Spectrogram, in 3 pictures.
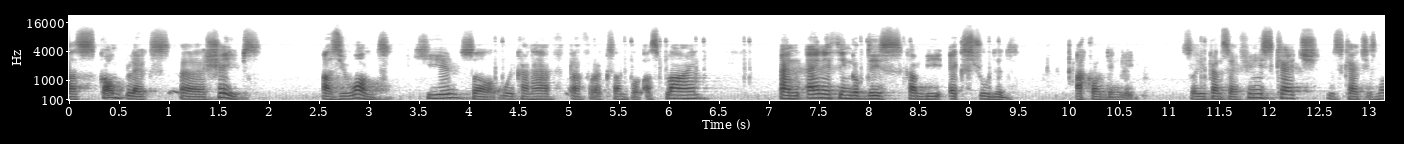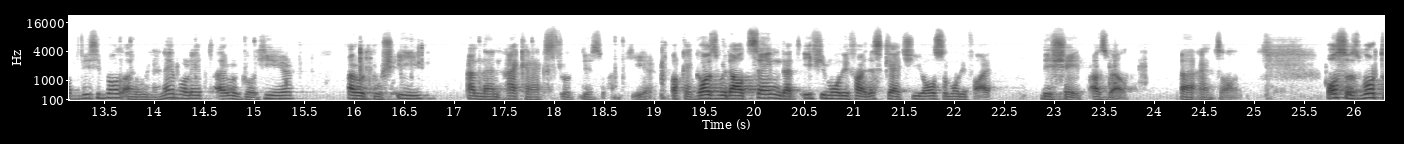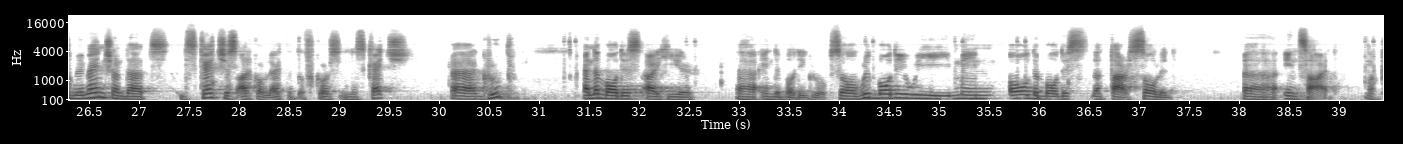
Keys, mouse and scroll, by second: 4.0 click, 7.6 click, 9.7 Escape, 11.0 click, 13.3 click, 13.9 middle click, 14.6 click, 15.7 e, 16.1 middle click, 18.3 click, 27.3 click, 31.0 click, 32.2 click, 33.9 click, 38.9 click.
